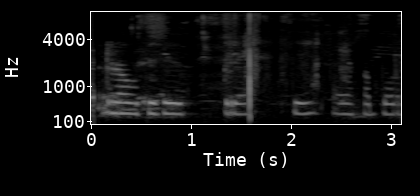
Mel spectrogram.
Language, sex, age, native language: Icelandic, male, 9, Icelandic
